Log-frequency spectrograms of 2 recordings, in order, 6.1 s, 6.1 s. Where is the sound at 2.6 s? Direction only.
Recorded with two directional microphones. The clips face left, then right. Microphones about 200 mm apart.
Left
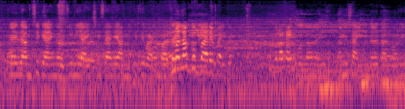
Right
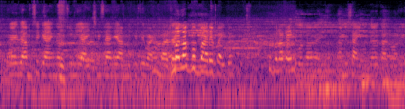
55° right (ahead or behind).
